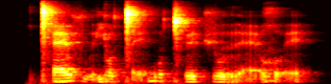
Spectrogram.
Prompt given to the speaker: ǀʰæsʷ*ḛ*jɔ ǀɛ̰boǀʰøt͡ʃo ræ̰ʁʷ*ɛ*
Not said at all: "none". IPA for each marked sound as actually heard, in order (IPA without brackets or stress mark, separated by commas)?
ɛ̰, ɛ̰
